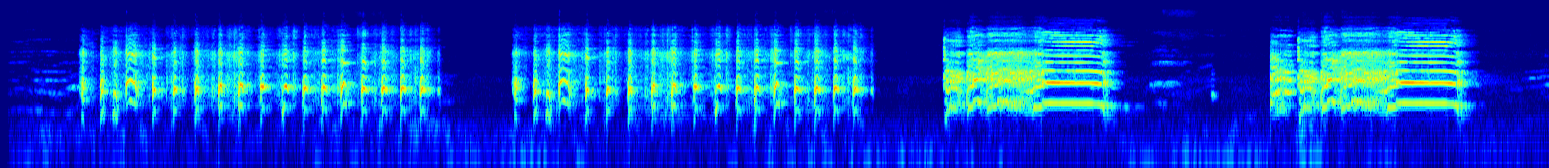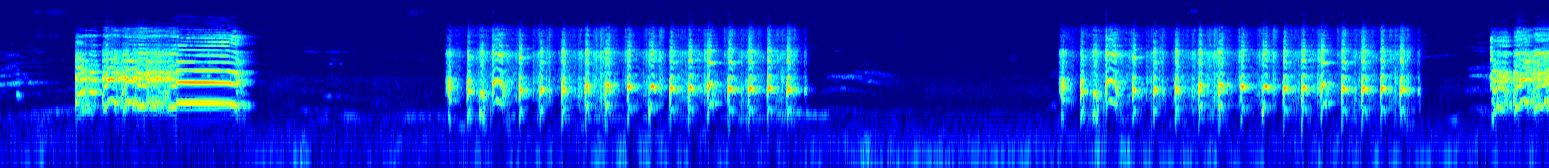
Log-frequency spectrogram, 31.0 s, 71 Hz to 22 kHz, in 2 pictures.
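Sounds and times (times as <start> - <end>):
chickens clucking: 0.8 - 8.8, 19.6 - 23.7, 26.0 - 30.9
rooster crowing: 9.4 - 11.2, 12.7 - 14.8, 16.2 - 18.1, 30.4 - 30.9.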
